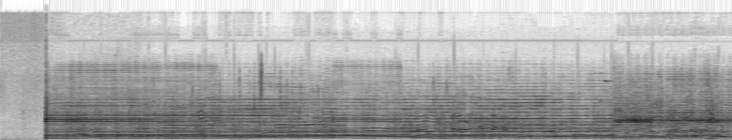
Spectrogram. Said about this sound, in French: Mahaman Ousmane a été dignement accueilli par la population de Niamey en scandant des slogans favorables au changement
